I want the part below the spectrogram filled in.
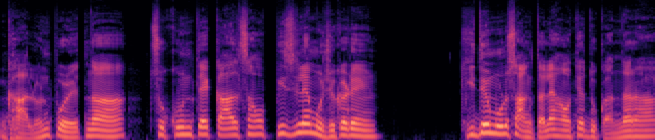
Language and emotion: Goan Konkani, fearful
